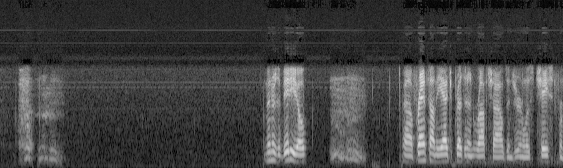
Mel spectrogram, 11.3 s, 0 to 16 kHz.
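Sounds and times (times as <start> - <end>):
throat clearing: 0.4 - 1.3, 6.6 - 7.4
speech: 0.5 - 1.3, 5.3 - 6.9, 8.0 - 11.2.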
